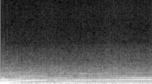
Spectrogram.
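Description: A low-slung car on big tires accelerates hard, its engine roaring loud and close in a steady sustained drone with a rising whine running through it, no voices over it.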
